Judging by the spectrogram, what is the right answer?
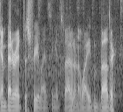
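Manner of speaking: fast, low-voiced rush. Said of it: "You're talking so fast".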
